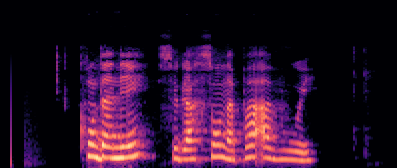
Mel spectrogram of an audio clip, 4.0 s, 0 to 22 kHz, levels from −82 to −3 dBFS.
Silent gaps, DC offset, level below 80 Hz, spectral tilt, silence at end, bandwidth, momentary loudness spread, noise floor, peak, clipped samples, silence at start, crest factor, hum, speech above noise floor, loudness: none; under 0.1%; -64 dBFS; -5 dB/octave; 0.85 s; 7.4 kHz; 12 LU; -60 dBFS; -2 dBFS; under 0.1%; 0.8 s; 16 dB; none; 45 dB; -16 LUFS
